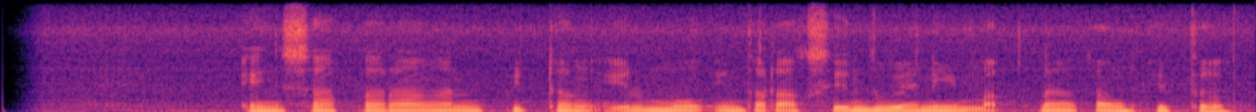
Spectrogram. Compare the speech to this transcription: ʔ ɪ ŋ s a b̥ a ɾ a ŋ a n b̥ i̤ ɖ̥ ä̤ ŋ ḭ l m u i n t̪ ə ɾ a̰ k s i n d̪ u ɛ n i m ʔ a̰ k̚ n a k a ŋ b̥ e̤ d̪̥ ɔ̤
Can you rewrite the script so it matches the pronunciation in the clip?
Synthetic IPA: ʔ ɪ ŋ s a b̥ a ɾ a ŋ a n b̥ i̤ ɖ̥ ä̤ ŋ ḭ l m u i n t̪ ə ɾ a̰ k s i n d̪ u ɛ n i m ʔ a̰ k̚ n a k a ŋ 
